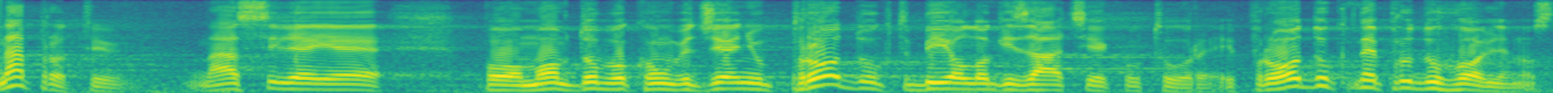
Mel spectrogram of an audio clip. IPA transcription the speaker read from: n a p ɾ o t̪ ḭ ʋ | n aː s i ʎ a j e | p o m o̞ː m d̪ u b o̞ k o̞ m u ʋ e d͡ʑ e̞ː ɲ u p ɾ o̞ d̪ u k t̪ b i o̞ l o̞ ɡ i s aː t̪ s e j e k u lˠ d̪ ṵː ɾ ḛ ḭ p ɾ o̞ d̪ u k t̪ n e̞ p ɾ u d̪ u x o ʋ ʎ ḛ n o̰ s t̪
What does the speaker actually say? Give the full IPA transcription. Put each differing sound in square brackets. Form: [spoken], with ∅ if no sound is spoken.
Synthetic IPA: n a p ɾ o t̪ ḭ ʋ | n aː s i ʎ [e] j e | p o m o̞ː m d̪ u b o̞ k o̞ m u ʋ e d͡ʑ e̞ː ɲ u p ɾ o̞ d̪ u k t̪ b i o̞ l o̞ ɡ i [z] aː t̪ s [i] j e k u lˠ [t̪] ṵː ɾ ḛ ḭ p ɾ o̞ d̪ u k t̪ n e̞ p ɾ [o] d̪ u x o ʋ ʎ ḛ n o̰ s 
